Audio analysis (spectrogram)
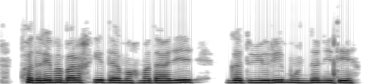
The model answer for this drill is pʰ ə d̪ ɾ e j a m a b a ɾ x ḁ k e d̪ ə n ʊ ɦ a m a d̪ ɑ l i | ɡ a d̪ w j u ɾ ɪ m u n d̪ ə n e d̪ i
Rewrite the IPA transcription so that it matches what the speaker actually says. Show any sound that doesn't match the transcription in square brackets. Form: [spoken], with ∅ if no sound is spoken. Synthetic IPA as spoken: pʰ ə d̪ ɾ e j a m a b a ɾ x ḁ k e d̪ ə [m] ʊ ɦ a m a d̪ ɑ l i | ɡ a d̪ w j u ɾ [i] m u n d̪ ə n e d̪ i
